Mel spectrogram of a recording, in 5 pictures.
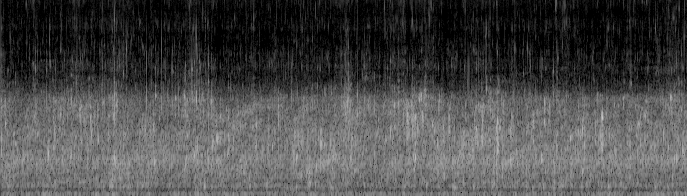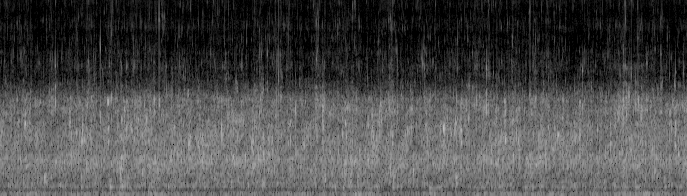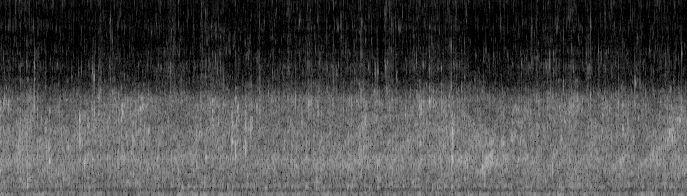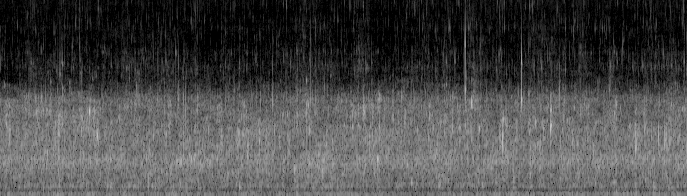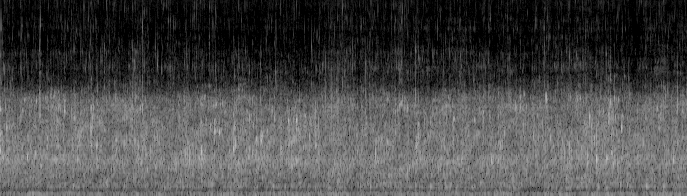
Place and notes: Meramec River, Valley Park, Missouri, USA - Meramec River Valley Park
Hydrophone recording of Meramec River at Valley Park
Missouri, United States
